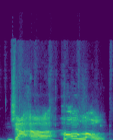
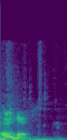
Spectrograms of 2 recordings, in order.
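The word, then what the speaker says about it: Jho Low: Prosecutors accused Pras of orchestrating a back-channel foreign lobbying campaign that benefits Holo. The J is silent, y'all. That's how you say his name, Holo.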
